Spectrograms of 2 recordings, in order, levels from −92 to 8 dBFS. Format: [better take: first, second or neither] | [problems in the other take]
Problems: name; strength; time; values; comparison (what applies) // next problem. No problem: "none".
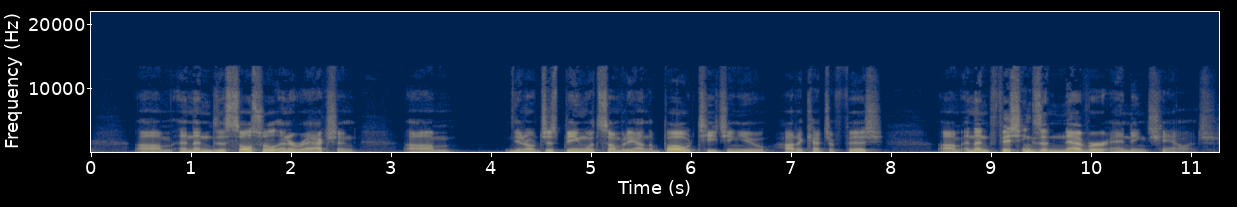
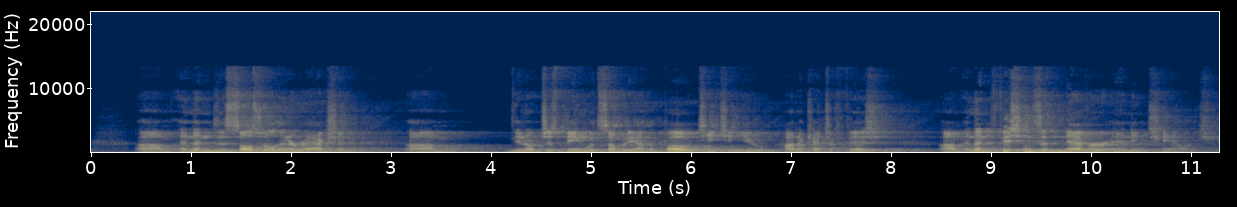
first | room echo; noticeable; dies away in 1.6 s // off-mic speech; far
